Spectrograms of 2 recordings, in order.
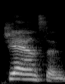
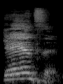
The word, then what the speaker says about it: Janzen: How do you pronounce it? Janzen? Janzen, yes. Janzen, from Canada.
